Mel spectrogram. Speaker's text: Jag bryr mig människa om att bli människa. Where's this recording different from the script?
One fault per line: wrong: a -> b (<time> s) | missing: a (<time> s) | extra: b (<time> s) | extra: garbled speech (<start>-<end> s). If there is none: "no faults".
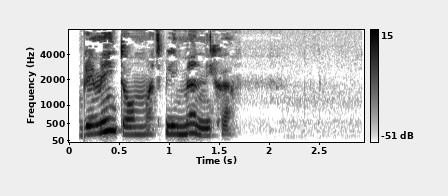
wrong: människa -> inte (0.4 s)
